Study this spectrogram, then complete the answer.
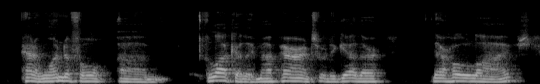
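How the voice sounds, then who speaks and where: Speaking with a Southern US accent, a man with a fairly high pitch keeps a moderate pace, very even loudness and fairly even intonation. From US South, Birmingham, Alabama. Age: 80s+. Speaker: outdoor writer. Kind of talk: interview.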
